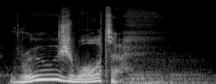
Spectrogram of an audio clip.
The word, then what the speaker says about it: Rouge: know what amazes me how many people mispronounce Rogue and Rouge just in case you didn't know let's let's use this as an opportunity to have a little school lesson Rogue is g-u-e and Rouge like the color red is u-g-e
